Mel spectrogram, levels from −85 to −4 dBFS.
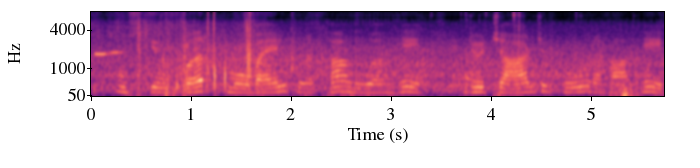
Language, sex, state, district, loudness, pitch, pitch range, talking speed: Hindi, female, Madhya Pradesh, Dhar, -25 LUFS, 165 Hz, 155-185 Hz, 115 wpm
